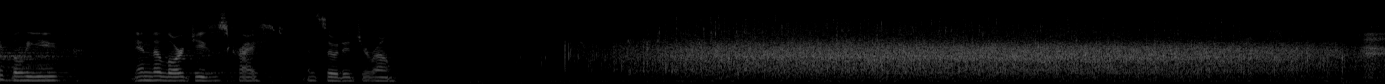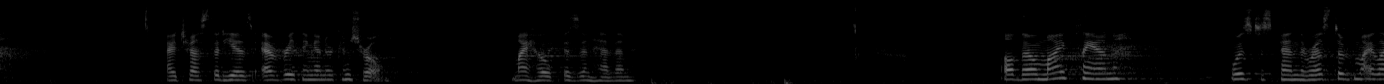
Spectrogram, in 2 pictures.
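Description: A woman speaks calmly and with emotion into a microphone in a large hall.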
